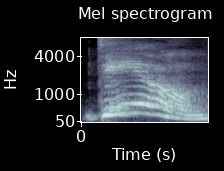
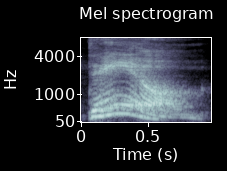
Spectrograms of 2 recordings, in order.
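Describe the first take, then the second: First: "Damn" pitched high and drawn out; a high mock-shocked "Damn"; exaggerated damn. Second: Said in the usual way. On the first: Real, not acted. Reacting to a viewer's comment, mock shocked.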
